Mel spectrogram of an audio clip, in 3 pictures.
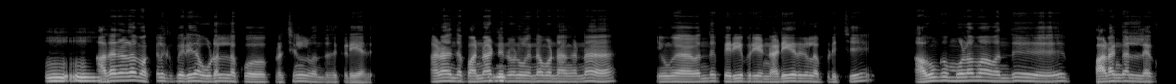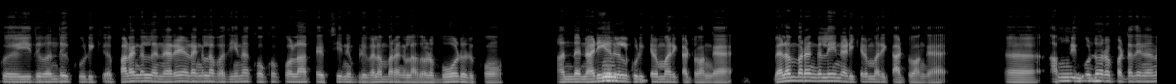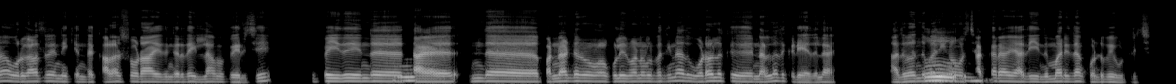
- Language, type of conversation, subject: Tamil, podcast, ஒரு சமூக ஊடகப் பாதிப்பாளரின் உண்மைத்தன்மையை எப்படித் தெரிந்துகொள்ளலாம்?
- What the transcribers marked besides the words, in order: other background noise; distorted speech; drawn out: "வந்து"; in English: "போர்டு"; other noise; tapping; mechanical hum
